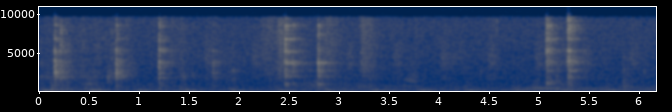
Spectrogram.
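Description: Knife and fork clicking faintly against a plate while a piece of meat is cut: a few separate sharp clicks, with two close together near the end as the cutlery is set down.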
